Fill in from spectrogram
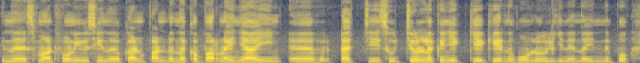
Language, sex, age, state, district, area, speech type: Malayalam, male, 30-45, Kerala, Wayanad, rural, spontaneous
